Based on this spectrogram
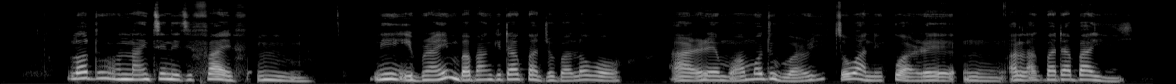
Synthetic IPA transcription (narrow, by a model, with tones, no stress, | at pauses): lɔ˦dũ˦nã˧j̃tĩ˦ne˧ti˧fa˦i˨v | nĩ˦i˦˨bɾa˨˦hĩ˦˨m̩˨ba˨˦ba˦n̩˦ɡi˦da˦ɡ͡ba˦˨d͡ʒɔ˨˧ba˨˦lɔ˦wɔ˦˧ | a˨ɾɛ˧mɔ̃˨a˨˦mɔ̃˦du˦˨bu˨a˨˦ɾi˦to˦wa˦˨nĩ˨˦k͡po˦a˨ɾɛ˧ũ˨a̰˧la˦ɡ͡ba˦da˦ba˦˨ji˨˦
